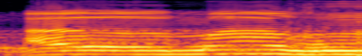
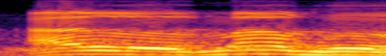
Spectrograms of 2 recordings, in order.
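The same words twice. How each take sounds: No difference in how they are said.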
